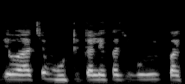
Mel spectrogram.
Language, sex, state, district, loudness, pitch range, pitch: Bengali, female, West Bengal, Dakshin Dinajpur, -22 LUFS, 220-230 Hz, 225 Hz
